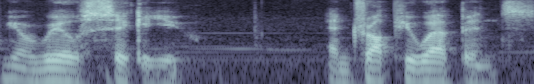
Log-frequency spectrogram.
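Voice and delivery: threatening, intimidating tone. A game narrator voices a figure at a ravine's edge ordering the players, threatening demand. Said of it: "He says".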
